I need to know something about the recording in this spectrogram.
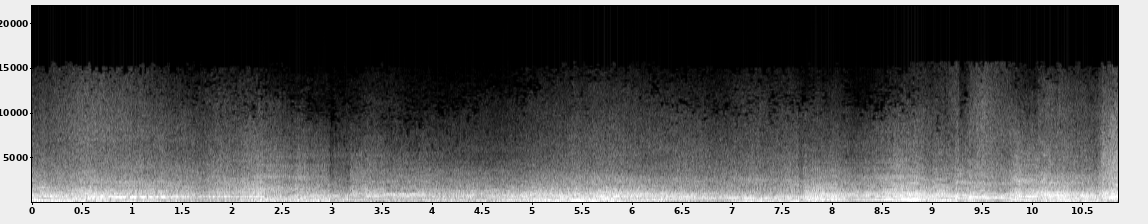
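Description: Several race car engines rumble and rev as the cars roll slowly past.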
